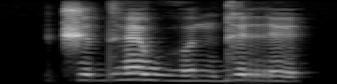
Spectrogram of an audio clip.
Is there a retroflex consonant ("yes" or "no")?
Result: no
